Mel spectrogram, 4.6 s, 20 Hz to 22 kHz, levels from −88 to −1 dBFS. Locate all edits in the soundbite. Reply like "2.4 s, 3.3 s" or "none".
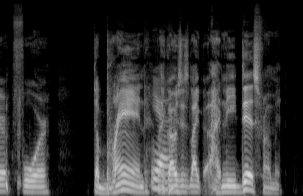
none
